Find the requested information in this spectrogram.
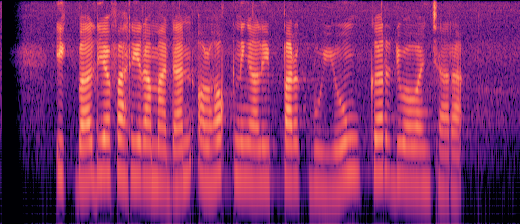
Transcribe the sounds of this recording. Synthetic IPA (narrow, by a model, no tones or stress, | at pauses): ʔik̚baldiafaɦɾiɾamadanɔlɔɦɔk̚niŋalipark̚bujʊŋkɨrdiwawaɲt͡ʃaɾa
